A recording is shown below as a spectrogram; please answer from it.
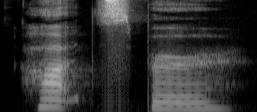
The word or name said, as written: hotspur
